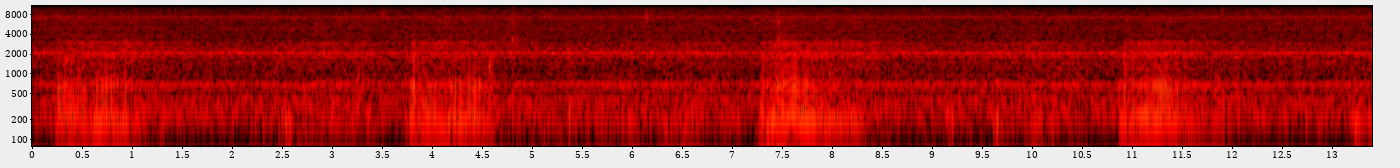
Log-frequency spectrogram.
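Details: Snoring, recorded September 2014: regular low rattling snores about every 3.5 seconds, roughly 17 breaths a minute, over steady fan or air-conditioner hum.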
